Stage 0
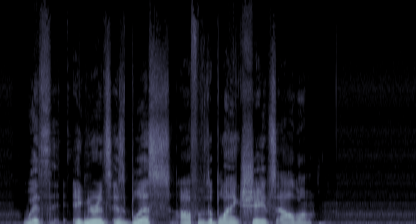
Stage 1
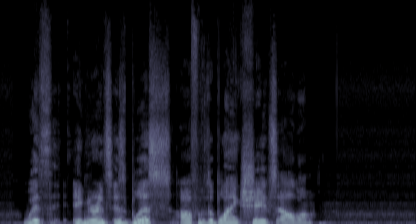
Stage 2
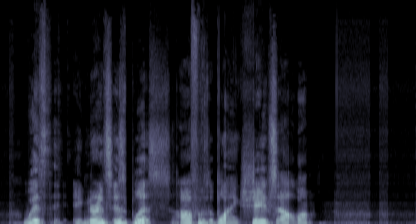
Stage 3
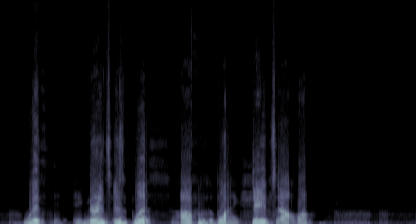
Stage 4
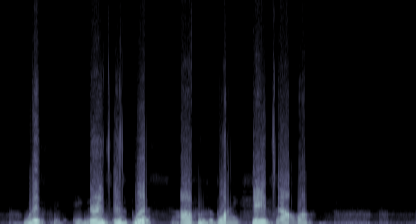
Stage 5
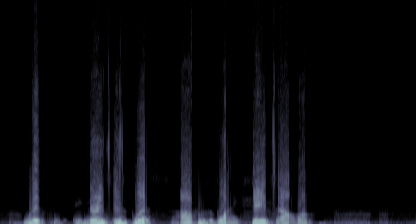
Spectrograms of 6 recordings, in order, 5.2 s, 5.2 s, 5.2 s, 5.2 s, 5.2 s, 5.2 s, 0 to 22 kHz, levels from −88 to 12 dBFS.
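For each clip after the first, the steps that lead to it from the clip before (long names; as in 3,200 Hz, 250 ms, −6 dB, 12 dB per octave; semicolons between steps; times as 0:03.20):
double-tracking delay 16 ms −4 dB; level −1.5 dB
gate pattern ".xxxx.x.." 133 BPM −12 dB; level +9 dB
adaptive Wiener filter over 25 samples; level −5 dB
adaptive Wiener filter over 15 samples; level +7.5 dB
parametric band 1,100 Hz −7 dB 1.4 octaves; level −4 dB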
